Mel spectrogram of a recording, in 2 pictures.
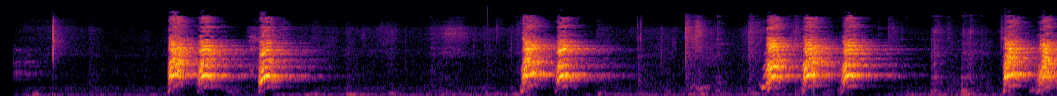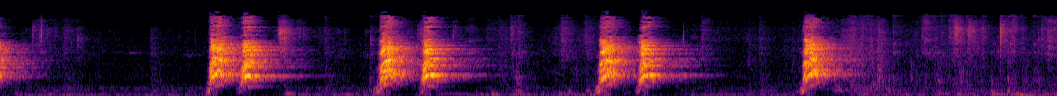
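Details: Shiba Inu puppy at a pet shop barking in short bursts of two or three sharp yaps, bursts roughly every two to three seconds, with a low hum between barks.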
